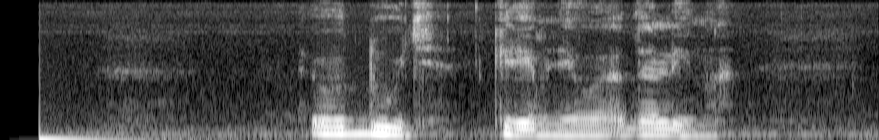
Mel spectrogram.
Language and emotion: Russian, neutral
